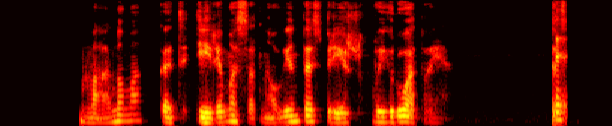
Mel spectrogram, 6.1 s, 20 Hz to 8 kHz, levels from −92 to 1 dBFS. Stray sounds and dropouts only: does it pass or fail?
fail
